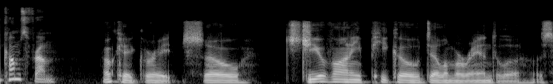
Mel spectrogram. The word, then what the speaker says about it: Giovanni Pico della Mirandola: So Giovanni Pico della Mirandola is how I pronounce his name.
